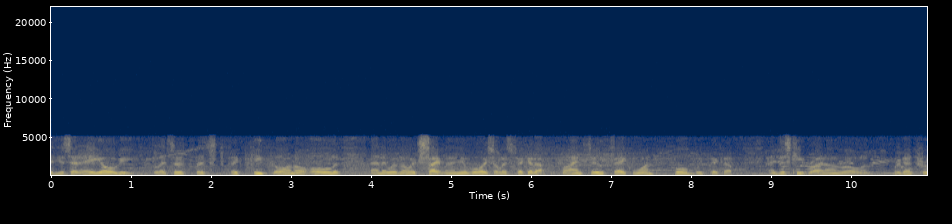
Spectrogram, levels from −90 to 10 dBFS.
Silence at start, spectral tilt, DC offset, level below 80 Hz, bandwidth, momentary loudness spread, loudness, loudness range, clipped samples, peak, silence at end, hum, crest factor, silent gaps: 0 s; -10.5 dB/octave; under 0.1%; -52 dBFS; 5.4 kHz; 11 LU; -21 LUFS; 4 LU; under 0.1%; -2 dBFS; 0 s; none; 18 dB; none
